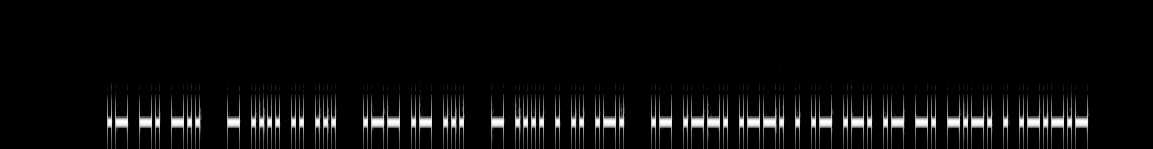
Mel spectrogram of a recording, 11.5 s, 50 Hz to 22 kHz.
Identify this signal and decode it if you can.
Morse code, heard as a keyed tone, about 30 wpm, 700 Hz. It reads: AND THIS WAS THEIR APPEARANCE.
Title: Sentences from Top 1100 Words 30wpm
